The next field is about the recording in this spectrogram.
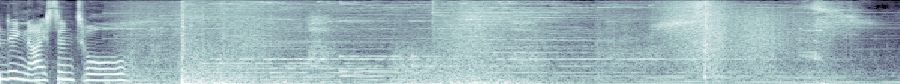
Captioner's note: magical whoosh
